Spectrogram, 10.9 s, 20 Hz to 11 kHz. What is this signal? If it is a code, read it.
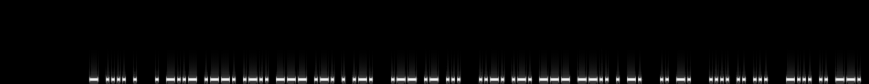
Morse code, heard as a keyed tone, about 36 wpm, 700 Hz. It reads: THE EXPLORER WAS FROZEN IN HIS BIG
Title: Pangram Challenge v2 - 35wpm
